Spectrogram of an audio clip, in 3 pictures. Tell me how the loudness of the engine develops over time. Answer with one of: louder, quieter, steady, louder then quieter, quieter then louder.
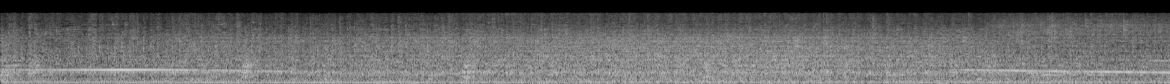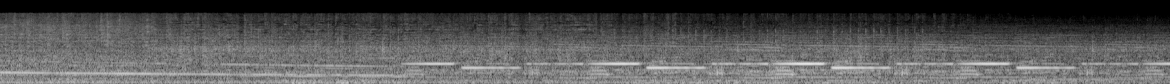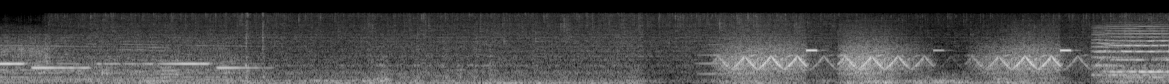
quieter.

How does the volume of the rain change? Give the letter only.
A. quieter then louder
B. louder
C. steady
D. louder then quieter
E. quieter
E.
